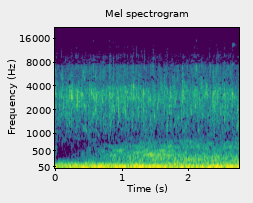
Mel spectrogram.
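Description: Steady rushing flow of a fresh mountain stream in the game The Longest Journey, continuous broadband water noise throughout, close and fairly loud, with no talking.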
